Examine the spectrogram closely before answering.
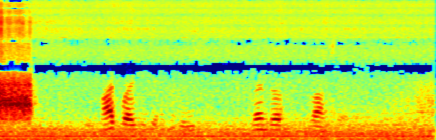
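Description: A man speaks calmly into a microphone, heard through a television loudspeaker.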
